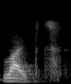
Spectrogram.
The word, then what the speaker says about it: liked: it, but it's again liked. I liked. Why? Because the last sound is k. So if the last sound, the last letter is k, or the last sound is k, you pronounce it t.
